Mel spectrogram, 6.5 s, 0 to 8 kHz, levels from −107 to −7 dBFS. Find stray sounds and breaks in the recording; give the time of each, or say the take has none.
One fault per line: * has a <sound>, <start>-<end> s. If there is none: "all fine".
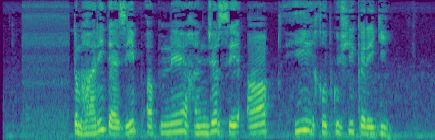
all fine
